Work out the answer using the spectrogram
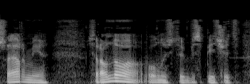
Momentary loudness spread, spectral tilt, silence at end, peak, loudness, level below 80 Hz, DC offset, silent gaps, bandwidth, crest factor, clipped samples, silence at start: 12 LU; -6.5 dB/octave; 0 s; -2 dBFS; -22 LUFS; -42 dBFS; under 0.1%; none; 8.8 kHz; 20 dB; under 0.1%; 0 s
